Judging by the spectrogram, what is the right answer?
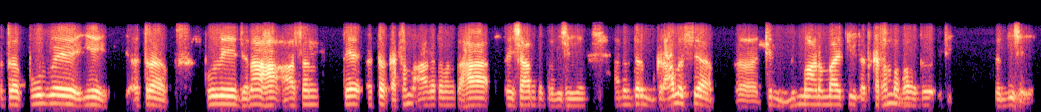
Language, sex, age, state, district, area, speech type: Sanskrit, male, 45-60, Karnataka, Shimoga, rural, conversation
